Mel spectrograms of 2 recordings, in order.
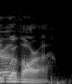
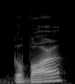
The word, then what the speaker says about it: Guevara: Sammy, I always mispronounce his last name. – Sammy Guevara. – Guevara? – Yeah, we're from Texas. You should be able to pronounce Hispanic last names.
